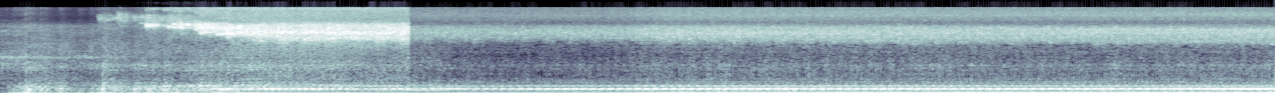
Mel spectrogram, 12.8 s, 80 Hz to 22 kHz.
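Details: 1991 Nissan 300ZX twin turbo, first start after installing 550cc injectors, new NGK iridium plugs, fuel filter, gaskets, hoses and oil change, fuel system primed: starter whirr, brief high squeal on firing, then steady deep idle settling smoothly; healthy.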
